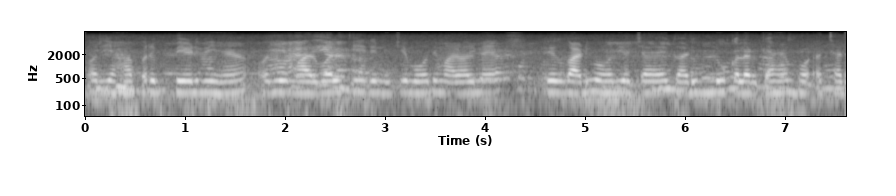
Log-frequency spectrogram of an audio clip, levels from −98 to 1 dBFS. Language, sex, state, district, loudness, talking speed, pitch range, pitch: Hindi, female, Odisha, Sambalpur, -18 LUFS, 160 wpm, 205-215 Hz, 215 Hz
